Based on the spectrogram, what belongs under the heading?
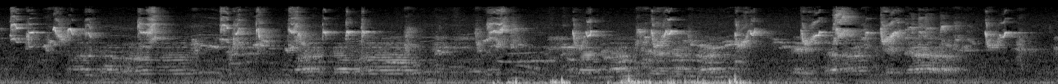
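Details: Long-tailed shrike that had gone quiet, now replying at once with busy chattering song of sharp chirps, trills and squeaky notes in dense bursts, a deeper muffled thumping noise partway through.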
